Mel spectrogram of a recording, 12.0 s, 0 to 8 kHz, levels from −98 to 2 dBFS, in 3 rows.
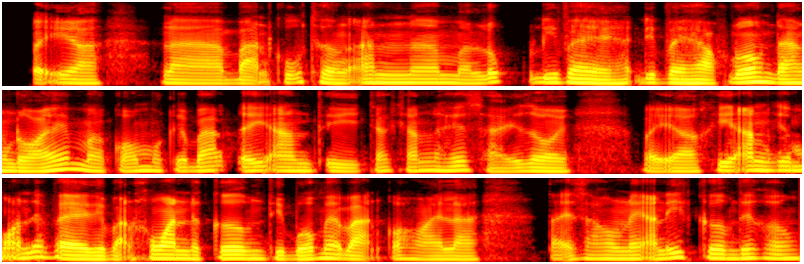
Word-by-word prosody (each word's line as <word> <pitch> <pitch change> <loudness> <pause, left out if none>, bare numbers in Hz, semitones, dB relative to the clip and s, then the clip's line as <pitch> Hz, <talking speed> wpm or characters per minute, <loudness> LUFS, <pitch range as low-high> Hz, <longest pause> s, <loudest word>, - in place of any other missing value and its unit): Vậy - - -1
à? 120 -2 0 0.3
Là 120 -3 0
bạn 115 -1 -1
cũng 140 +2 -5
thường 135 -7 0
ăn, 135 +1 +1
a, 135 0 +1
mà 130 -3 -2
lúc 155 +6 -2
đi 145 0 0
về 130 -4 +3
đi 140 - -2
về 130 -1 +2
học, 125 0 +1
đúng 150 +2 +6
không? 160 -1 +5
Đang 130 -1 +3
đói 130 +8 +2
mà 135 -8 -1
có 125 +1 -4
một 140 0 -2
cái 130 - -4
bát 145 +4 -2
đấy 135 +2 0
ăn 130 -2 0
thì 125 -3 -4
chắc 130 +3 -7
chắn 140 +2 -2
là 145 - -1
hết 150 +2 0
sảy 115 -1 -5
rồi. 120 -2 +1 0.4
Vậy, - - -2
à, 120 0 0
khi 145 +3 -3
ăn 150 +1 +2
cái 150 - -1
món 155 - +1
đấy 190 - +1
về 130 -6 +4
thì 120 - +3
bạn 120 -1 -2
không 145 - +2
ăn 140 -1 +5
được 130 -2 -1
cơm 140 -1 +3
thì 130 - -3
bố 125 +1 +1
mẹ 155 0 +2
bạn 125 -3 +2
có - - -4
hỏi 120 -2 -2
là 115 -1 0 0.3
"Tại - - -4
sao 135 0 -4
hôm 135 -1 0
nay 135 +1 +1
ăn - - +1
ít 175 +4 +1
cơm 150 -2 +1
thế" 155 +1 +1
không? 150 -1 -2
135 Hz, 315 wpm, -22 LUFS, 125-145 Hz, 0.4 s, đúng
